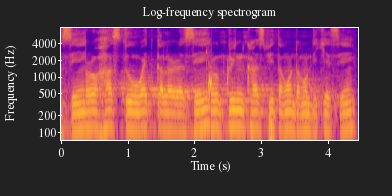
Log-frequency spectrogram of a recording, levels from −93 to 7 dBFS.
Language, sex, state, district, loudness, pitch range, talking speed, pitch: Nagamese, male, Nagaland, Dimapur, -15 LUFS, 115-125 Hz, 175 wpm, 120 Hz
